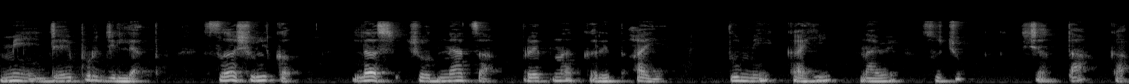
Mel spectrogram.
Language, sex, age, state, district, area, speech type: Marathi, male, 30-45, Maharashtra, Buldhana, rural, read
